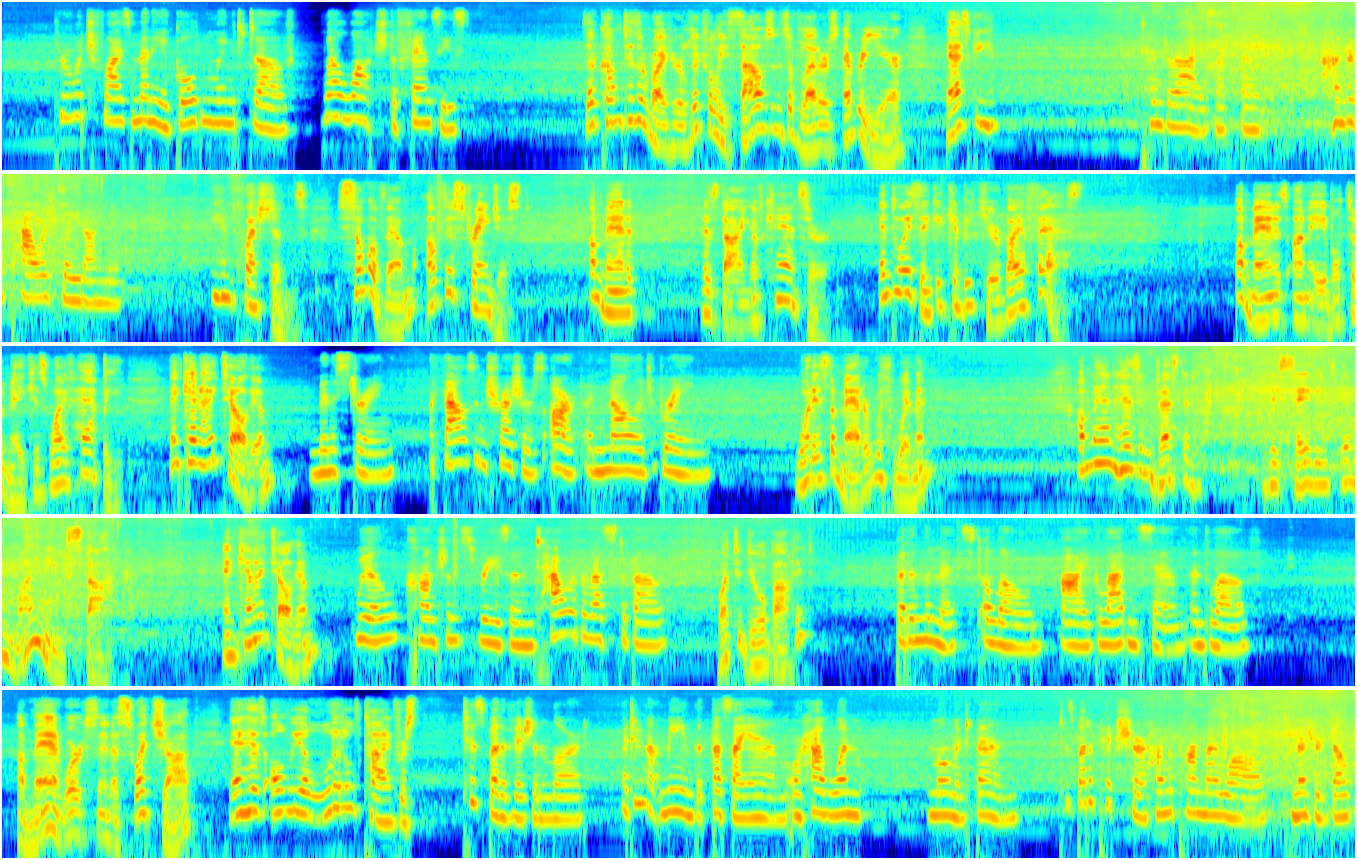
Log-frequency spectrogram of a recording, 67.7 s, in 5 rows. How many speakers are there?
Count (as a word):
two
